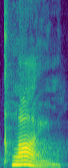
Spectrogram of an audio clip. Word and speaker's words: climb: a silent B typically whenever you have m and b at the end of a word the B at the end is silent I will also look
